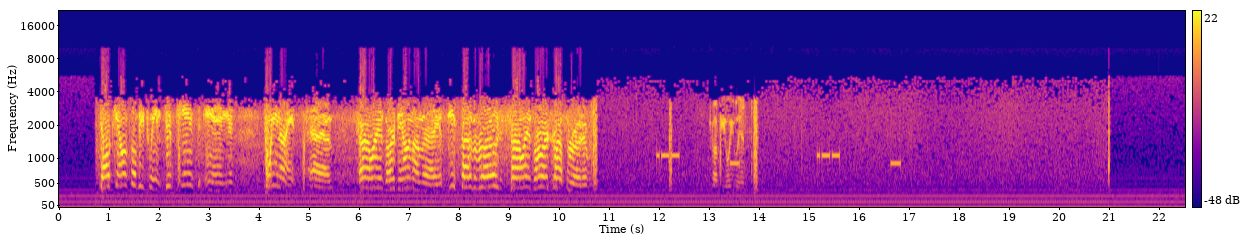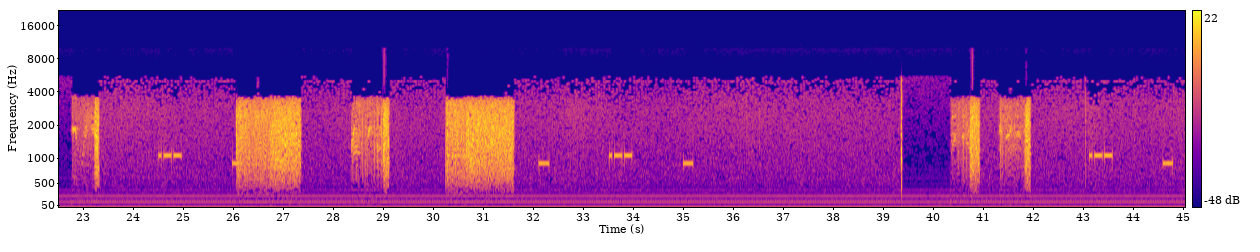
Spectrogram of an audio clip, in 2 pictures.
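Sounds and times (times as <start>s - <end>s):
steady radio hum: 0.0s - 45.0s
static hiss bursts: 0.7s - 11.6s, 22.8s - 33.1s, 40.3s - 45.0s.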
